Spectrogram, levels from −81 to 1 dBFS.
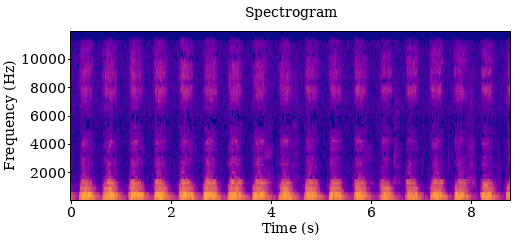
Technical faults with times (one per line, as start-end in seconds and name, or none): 0.00-8.79 resampler restarted on every block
